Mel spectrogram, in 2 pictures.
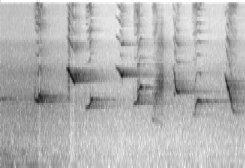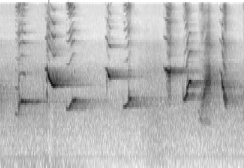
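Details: Greater green leafbird calling as a lure to provoke other birds: steady series of clear whistled notes, each dropping from high to lower pitch in a stepped slur, repeated roughly twice a second throughout.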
